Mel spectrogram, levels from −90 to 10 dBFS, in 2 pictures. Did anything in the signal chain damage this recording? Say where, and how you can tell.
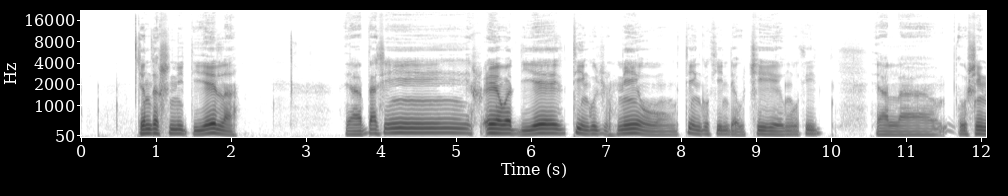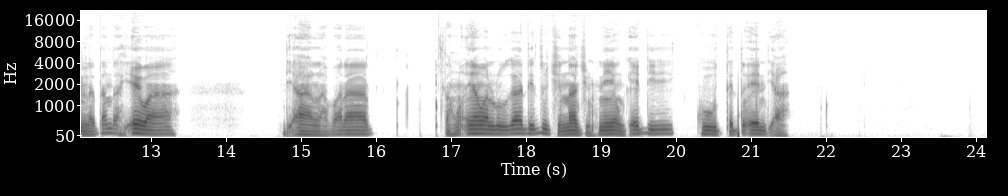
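Yes. A loud pop lands between 20.82 and 21.10 s: two sharp pops in quick succession, peaking a few decibels above the speech, which carries on underneath. A pair of clicks over continuing speech points to a likely step in voltage at the analogue wiring stage, such as a plug being disturbed or a static discharge. The circuitry downstream shapes each jolt into the pop that is heard.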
